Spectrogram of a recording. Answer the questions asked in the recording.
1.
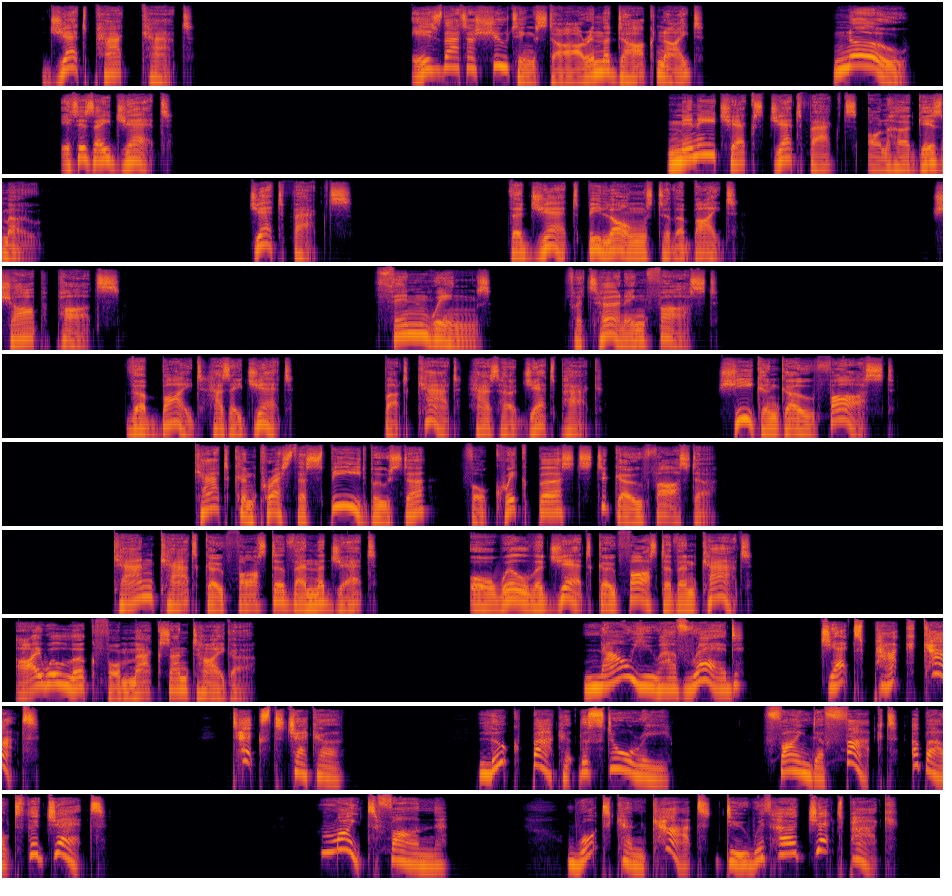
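The jet belongs to the Bite; it has sharp parts and thin wings for turning fast.
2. She can go fast, pressing the speed booster for quick bursts.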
